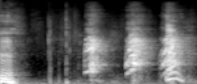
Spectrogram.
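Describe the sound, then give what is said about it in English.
Several sharp barks from dogs ring out in quick succession, loud, with short pauses between them and a brief yelp at the start. “Oh, they see him. The dogs have figured it out.”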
